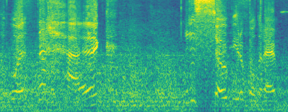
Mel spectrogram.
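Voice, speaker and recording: The speech runs at a moderate pace in a dry sound with no echo, under loud background noise. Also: woman. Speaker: vlogger. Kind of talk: casual vlog chat. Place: street. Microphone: phone near.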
